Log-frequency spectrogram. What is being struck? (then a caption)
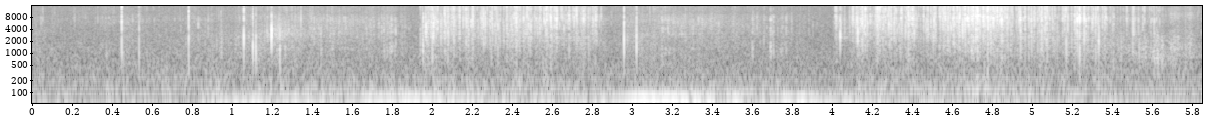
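Plastic gel bead eye mask with fabric trim. A pink eye mask with fabric trim and a clear plastic shell filled with gel beads is bent and squeezed in both hands. Sharp crinkles and a few separate clicks give way to swelling bursts of bright, crackling, crushing noise over a low rumble.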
